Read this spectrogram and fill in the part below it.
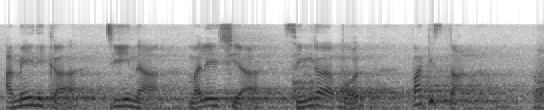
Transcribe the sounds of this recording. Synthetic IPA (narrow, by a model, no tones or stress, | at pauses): ɐmeːɾikaːt͡ʃiːnaː | mɐleːʂijaːsiŋɡaːpuːɾpaːkist̪a̰ːn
